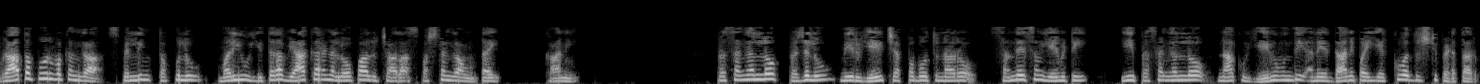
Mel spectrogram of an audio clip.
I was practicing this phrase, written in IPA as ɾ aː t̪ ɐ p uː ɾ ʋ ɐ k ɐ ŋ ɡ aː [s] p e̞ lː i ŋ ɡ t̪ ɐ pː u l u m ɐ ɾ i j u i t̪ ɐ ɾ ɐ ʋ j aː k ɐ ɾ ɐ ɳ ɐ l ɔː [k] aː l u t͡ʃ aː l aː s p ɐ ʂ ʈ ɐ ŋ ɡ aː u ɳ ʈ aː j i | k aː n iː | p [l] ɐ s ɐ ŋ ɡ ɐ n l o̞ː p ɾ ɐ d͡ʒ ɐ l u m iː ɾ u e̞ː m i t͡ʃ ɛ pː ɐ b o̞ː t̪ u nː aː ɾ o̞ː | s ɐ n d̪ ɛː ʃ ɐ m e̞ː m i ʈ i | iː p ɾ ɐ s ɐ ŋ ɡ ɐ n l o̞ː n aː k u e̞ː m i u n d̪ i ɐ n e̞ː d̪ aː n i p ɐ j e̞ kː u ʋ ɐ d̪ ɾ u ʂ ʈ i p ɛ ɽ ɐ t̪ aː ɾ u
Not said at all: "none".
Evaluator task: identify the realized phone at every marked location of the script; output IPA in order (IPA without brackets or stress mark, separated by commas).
s, p, ɾ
